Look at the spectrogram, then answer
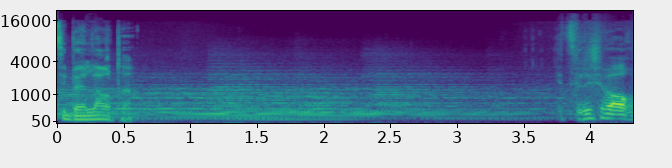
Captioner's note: bell ringing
